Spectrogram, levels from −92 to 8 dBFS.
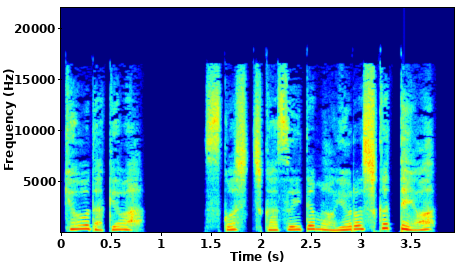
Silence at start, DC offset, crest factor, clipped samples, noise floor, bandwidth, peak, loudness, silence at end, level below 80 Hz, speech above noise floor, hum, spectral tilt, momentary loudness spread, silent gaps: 0.05 s; under 0.1%; 16 dB; under 0.1%; under -90 dBFS; 17.5 kHz; 0 dBFS; -15 LUFS; 0.2 s; -54 dBFS; over 75 dB; none; -2.5 dB/octave; 8 LU; 0.88-1.42 s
